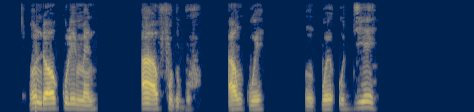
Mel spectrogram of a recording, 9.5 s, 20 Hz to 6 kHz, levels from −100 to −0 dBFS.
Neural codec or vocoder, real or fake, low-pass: none; real; 5.4 kHz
